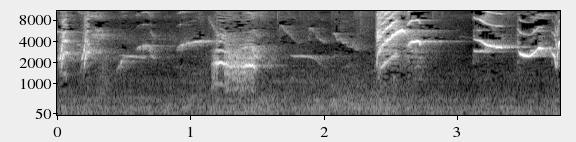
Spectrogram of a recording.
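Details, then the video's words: Agitated oriental magpie-robin, open-beaked and fanning its tail: scattered whistled notes, harsh buzzy bursts, then loud ringing phrases with bright upward-sweeping whistles. "Suara Kacer Emosi/Kongslet"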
